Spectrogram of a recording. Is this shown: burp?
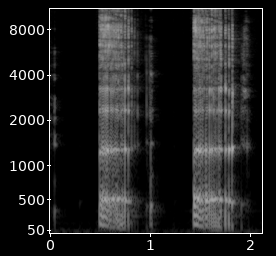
yes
